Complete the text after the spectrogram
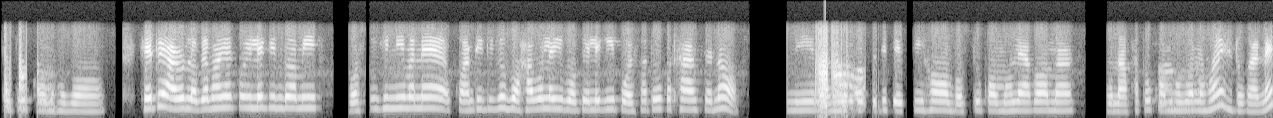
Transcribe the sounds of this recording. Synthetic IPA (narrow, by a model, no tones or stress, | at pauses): tɔtʊkɔmɦɔbɔ | xetʊɛaɹulɔɡɛbʱaɡɛkoɹilɛk̬intuami | bɔstukʰinimanɛkwantit̬it̬ʊbɔɦabɔlaɡibɔkejleɡipɔjsatʊkɔtʰaːsɛnɔ | amimanuɔɔtzodibesiɦɔ̃bɔstukɔmɦolɛakɔamaɹ | munapʰatʊkɔmɦoβɔnɔɦɔjxɛtʊkaɹɔnɛ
